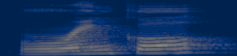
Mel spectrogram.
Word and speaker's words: wrinkle: Wreck, wrinkle, wrestle. The beginning WR spelling has a silent W pronunciation. So make sure you begin on that R sound.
